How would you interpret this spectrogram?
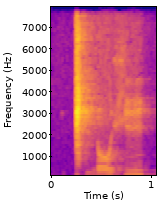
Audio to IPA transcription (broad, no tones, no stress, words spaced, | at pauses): ǁʰi̤ɾoçi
